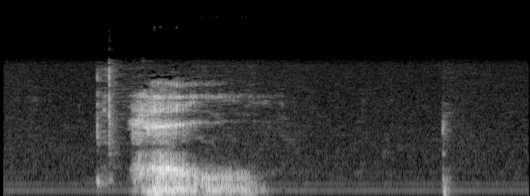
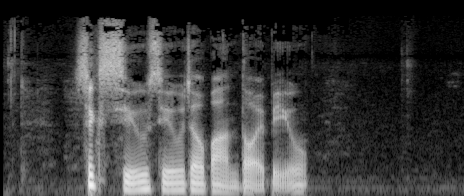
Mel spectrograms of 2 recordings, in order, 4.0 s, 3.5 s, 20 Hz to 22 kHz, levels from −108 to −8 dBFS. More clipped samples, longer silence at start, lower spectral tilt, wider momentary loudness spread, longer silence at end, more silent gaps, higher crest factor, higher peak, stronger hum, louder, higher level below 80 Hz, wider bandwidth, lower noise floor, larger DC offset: neither; first, 0.7 s vs 0.55 s; about the same, -4 dB/octave vs -4 dB/octave; first, 22 LU vs 11 LU; second, 0.65 s vs 1.2 s; neither; about the same, 22 dB vs 24 dB; second, -8 dBFS vs -2 dBFS; neither; about the same, -25 LUFS vs -24 LUFS; first, -46 dBFS vs -56 dBFS; second, 7.2 kHz vs 16 kHz; about the same, -70 dBFS vs -71 dBFS; neither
